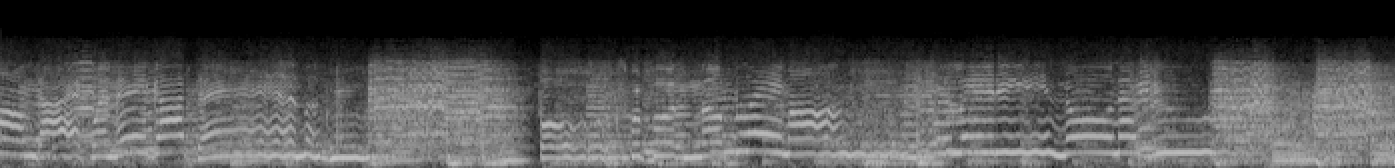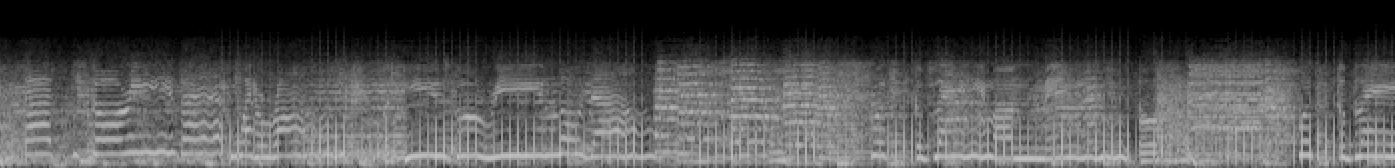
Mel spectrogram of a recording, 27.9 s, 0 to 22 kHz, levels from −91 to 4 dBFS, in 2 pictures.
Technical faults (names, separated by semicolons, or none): train of clicks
